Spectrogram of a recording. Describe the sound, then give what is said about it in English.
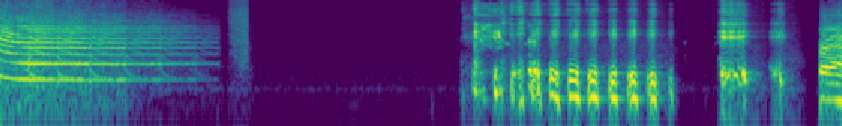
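A loud air horn blares in one sustained blast for about two seconds, then after a pause comes a quick rapid-fire series of short, punchy horn toots. “So we need some air horns or something for that work we just did.”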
